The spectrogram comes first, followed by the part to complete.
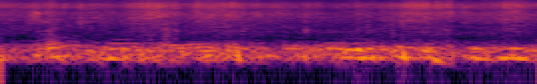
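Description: Several people talking over one another in a murmur, with plastic shopping bags rustling as they are unpacked.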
